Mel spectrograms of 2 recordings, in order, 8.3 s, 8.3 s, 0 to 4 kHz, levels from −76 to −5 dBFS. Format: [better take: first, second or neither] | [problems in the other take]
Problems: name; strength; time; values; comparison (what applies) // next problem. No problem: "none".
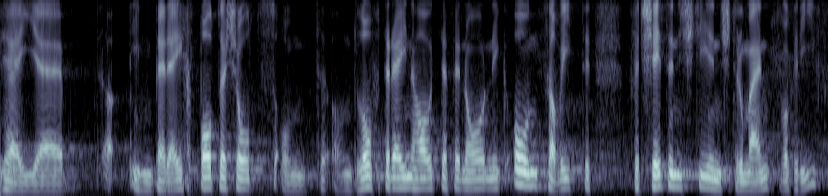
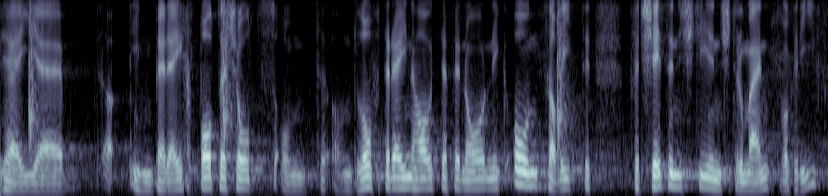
first | background sound (Clapping); 13 dB below the speech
